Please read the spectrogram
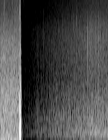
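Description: A single sharp click or knock just under half a second in, then dead silence.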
